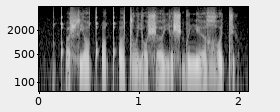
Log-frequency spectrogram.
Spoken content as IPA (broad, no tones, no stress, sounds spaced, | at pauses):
qʼ y ɬ j u qʼ o qʼ u t ɔ j ɔ ʃ œ j e ʃ ɡ o nʲ œ ɐ̯ ʁ ɔ tʲ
